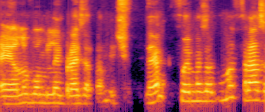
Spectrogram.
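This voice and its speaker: With a dry, close sound and no echo, a woman talks at a very fast pace and a high pitch. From Bahia, Brazil. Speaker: study group member. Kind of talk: group video call testimony. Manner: hesitant.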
